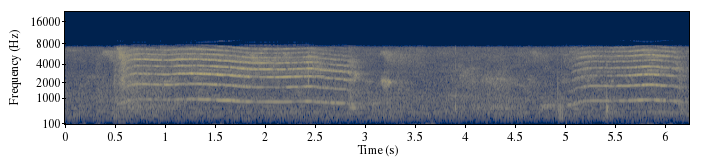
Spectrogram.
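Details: Aggressive little male kitten attacking a pet dog at home: a drawn-out meow lasting over two seconds, then after a pause a shorter rising meow, with faint hiss and small rustles between.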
